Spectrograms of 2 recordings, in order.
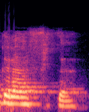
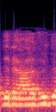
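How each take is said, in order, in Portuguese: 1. A consoante do meio é um som de f surdo. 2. A consoante do meio é um som de v sonoro. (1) "ela fala gráfida. Ela faz uma troca de som" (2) "Em vez de falar grávida"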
